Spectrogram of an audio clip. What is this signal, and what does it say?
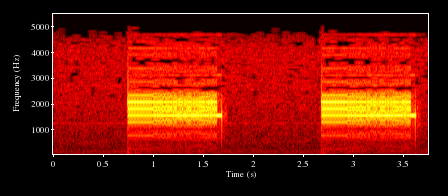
Emergency Alert System (SAME) tones (header bursts), heard as harsh buzzing bursts. It is heard from 0.7 to 3.6 s.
